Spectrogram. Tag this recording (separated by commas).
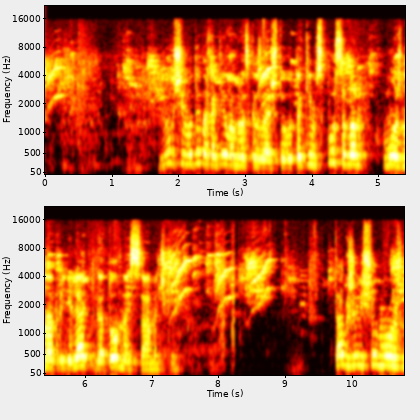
canary calling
